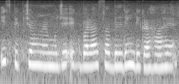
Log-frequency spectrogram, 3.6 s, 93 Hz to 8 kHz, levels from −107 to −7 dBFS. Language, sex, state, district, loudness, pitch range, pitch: Hindi, female, Arunachal Pradesh, Papum Pare, -14 LUFS, 235-255 Hz, 245 Hz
